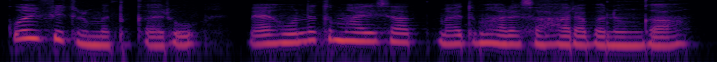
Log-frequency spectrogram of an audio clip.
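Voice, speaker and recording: A woman voicing a smug scheming man who taunts a young woman, in a mellow voice. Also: medium pitch, fast, lightly acted.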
